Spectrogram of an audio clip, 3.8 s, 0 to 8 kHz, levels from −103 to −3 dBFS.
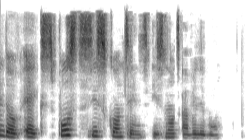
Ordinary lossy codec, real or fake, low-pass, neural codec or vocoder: AAC, 32 kbps; real; 7.2 kHz; none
